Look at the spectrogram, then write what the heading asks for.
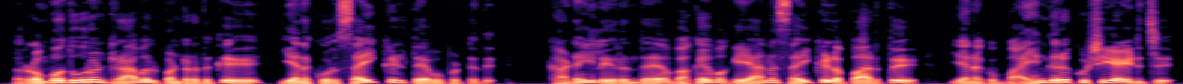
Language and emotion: Tamil, happy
